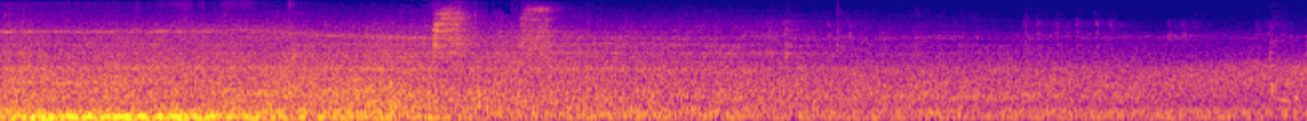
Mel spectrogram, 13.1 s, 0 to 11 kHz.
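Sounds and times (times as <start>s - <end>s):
high-pitched squeals: 0.0s - 6.0s
train engine drone: 0.0s - 13.0s
train wheels on rails: 0.0s - 13.0s.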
